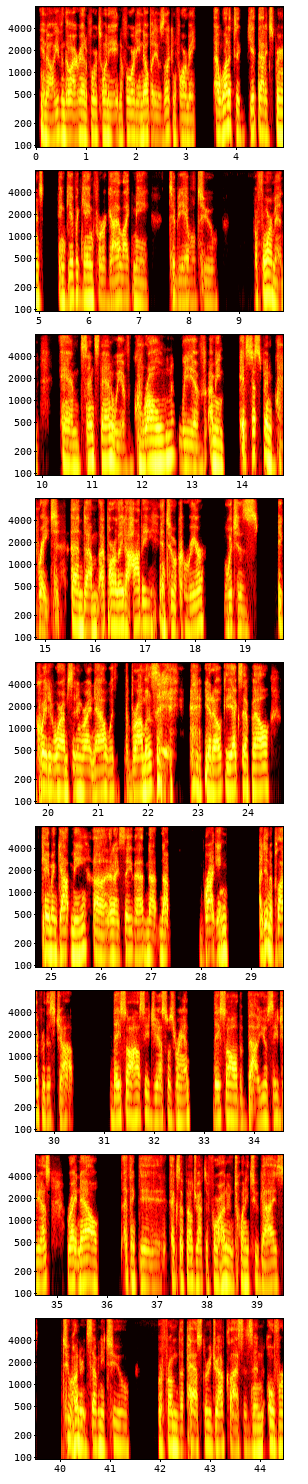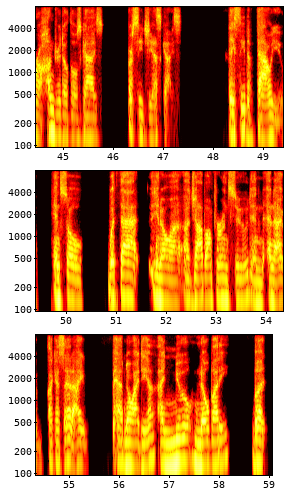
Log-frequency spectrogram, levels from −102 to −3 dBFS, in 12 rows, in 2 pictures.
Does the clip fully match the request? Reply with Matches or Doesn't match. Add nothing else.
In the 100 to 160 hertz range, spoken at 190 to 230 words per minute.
Doesn't match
